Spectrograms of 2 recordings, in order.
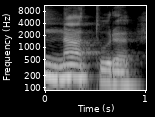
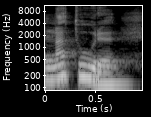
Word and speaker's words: natura: se a palavra fosse natura, quando a palavra é natura.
